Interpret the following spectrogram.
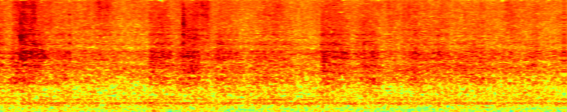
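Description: Faint rustling of wool yarn and knitting needles as stitches are knitted by hand, a few soft swishes over quiet room tone.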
